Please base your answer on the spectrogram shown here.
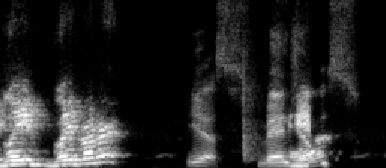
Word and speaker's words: Vangelis: Yes, Vangelis. Actually, I think it's Vangelis. I've just like recently started correcting myself. But Either way. With 2 pronunciations, one of which is correct.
